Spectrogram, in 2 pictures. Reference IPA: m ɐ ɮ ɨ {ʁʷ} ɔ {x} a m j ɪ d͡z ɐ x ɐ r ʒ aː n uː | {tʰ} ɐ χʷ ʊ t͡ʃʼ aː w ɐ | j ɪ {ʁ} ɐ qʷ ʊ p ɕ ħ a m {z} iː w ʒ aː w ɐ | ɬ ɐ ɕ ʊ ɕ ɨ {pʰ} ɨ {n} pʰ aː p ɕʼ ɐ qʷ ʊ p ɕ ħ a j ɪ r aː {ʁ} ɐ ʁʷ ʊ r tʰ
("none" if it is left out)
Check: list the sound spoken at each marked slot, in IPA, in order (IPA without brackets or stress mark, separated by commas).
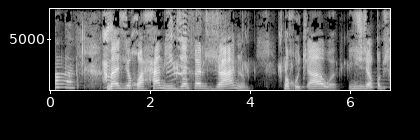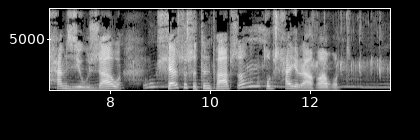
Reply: χʷ, ħ, pʰ, ʒ, z, tʰ, n, ʁ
